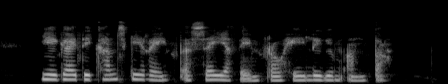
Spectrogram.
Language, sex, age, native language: Icelandic, female, 16, Filipino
